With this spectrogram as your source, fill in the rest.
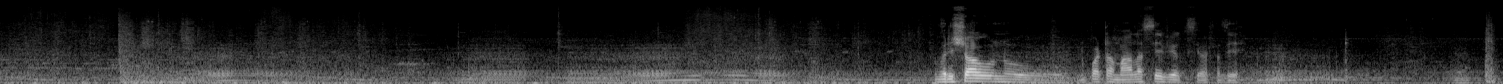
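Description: A pickup truck engine rumbles and revs as it drives.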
